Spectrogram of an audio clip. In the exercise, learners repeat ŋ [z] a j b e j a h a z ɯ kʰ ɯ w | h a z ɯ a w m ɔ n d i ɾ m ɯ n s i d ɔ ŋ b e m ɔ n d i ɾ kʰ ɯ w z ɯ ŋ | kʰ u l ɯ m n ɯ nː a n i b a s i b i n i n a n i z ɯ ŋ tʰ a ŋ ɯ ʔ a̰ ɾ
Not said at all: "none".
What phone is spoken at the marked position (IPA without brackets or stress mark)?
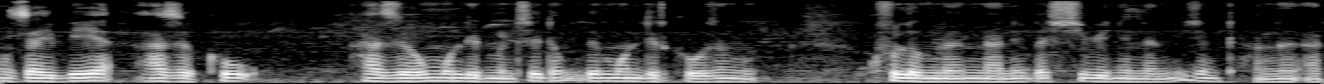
z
